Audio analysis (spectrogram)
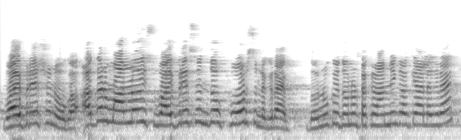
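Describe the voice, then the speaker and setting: A nursing exam coaching teacher with a high voice lectures in class, drilling students with repeated questions and answers and slowing right down to dictate English terms word by word. The audio has its highs cut off.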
